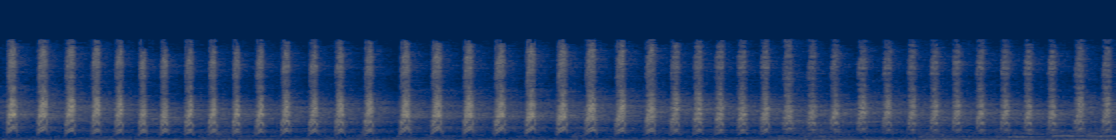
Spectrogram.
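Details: Rapid 'nembak' singing from a little spiderhunter in full voice: an unbroken run of around thirty-five piercing, clipped chips over seven seconds, slightly uneven in spacing, clean and unaccompanied. The style is meant to get untrained birds singing quickly.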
